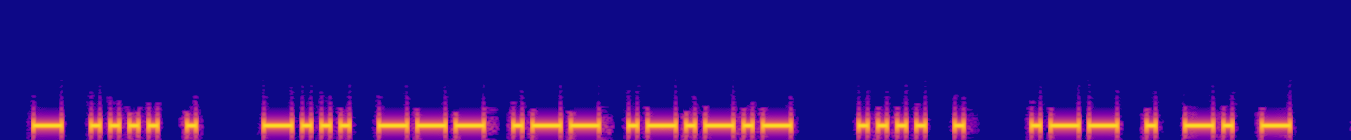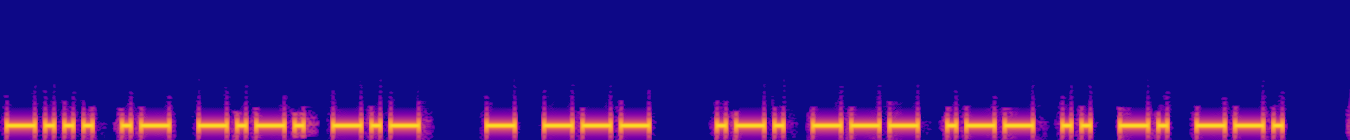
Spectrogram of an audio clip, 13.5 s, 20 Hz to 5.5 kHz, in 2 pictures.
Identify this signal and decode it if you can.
Morse code, heard as a keyed tone, about 25 wpm, 600 Hz. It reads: THE BOW. HE WENT BACK TO ROWING
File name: the old man and the sea part 1 25wpm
